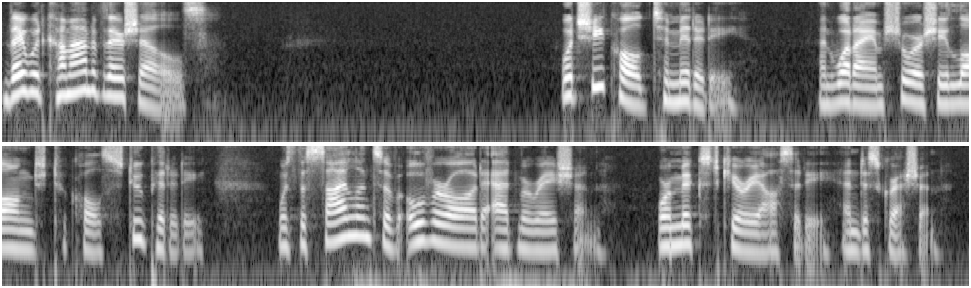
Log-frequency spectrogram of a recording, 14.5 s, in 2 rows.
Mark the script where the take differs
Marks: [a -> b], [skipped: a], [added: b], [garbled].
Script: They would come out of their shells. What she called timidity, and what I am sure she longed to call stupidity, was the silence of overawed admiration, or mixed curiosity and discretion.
They would come out of their shells. What she called timidity, and what I am sure she longed to call stupidity, was the silence of overawed admiration, or mixed curiosity and discretion.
